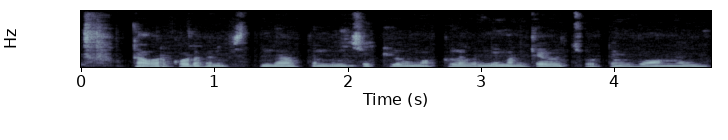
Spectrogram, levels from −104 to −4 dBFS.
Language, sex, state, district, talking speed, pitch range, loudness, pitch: Telugu, male, Andhra Pradesh, Srikakulam, 125 wpm, 120-125 Hz, -42 LUFS, 120 Hz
